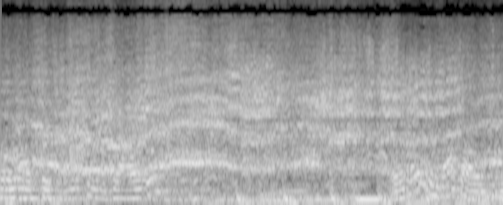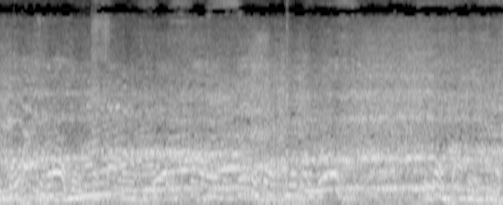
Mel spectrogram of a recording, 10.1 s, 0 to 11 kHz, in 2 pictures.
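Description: BMW E36 drift car sliding through the course, its engine revving up and down continuously while the rear tyres squeal and skid.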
